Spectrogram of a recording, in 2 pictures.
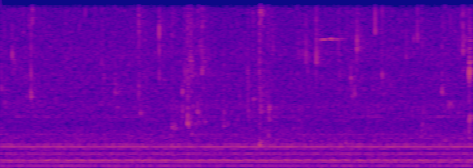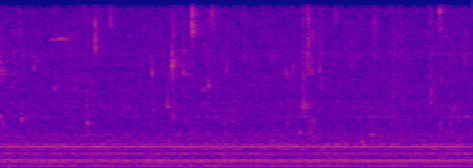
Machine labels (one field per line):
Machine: pump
